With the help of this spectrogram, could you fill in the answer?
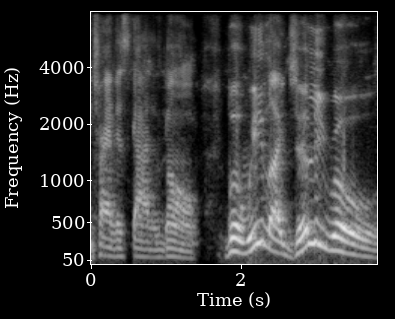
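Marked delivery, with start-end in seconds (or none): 1.8-3.8 slow, louder mock fan voice, a hint of it; sarcastic imitation of fans. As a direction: lightly parody their fake love. Mocking fans who dislike [name].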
